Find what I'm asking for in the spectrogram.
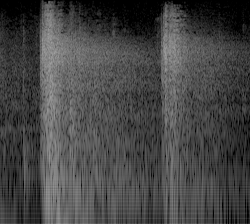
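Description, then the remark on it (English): A hockey helmet, thrown down by a player in the penalty box, slams down with a loud, hard thud, followed about a second later by a second, softer clattering impact, against steady background noise with no voices. “After throwing down his helmet, Charlie takes a seat.”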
